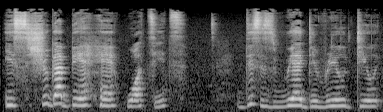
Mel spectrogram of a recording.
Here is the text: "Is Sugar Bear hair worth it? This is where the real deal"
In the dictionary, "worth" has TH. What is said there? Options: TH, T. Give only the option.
T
